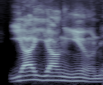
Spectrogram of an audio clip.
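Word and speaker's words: Youn Yuh-jung: love the movie minari at least make sure you say her name right ya young yoon is her name she plays the grandmother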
